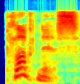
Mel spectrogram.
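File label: "plumpness", British English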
